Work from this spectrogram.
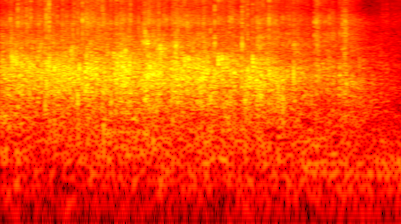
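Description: Loud, dense applause from a crowd at a municipal culture award ceremony, steady and full before easing slightly in the last second.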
